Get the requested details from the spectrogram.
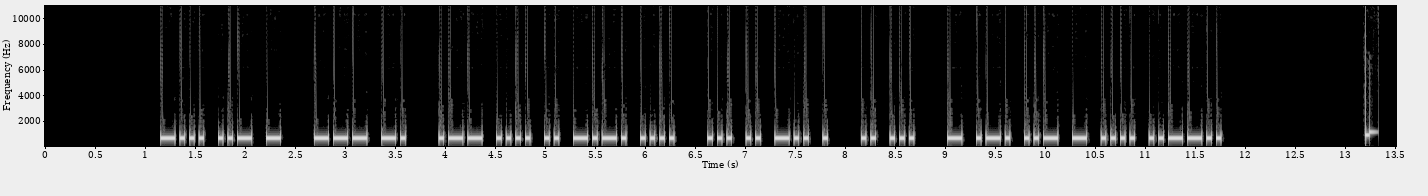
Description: Morse code, heard as a keyed tone, about 25 wpm, 700 Hz. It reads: BUT ON WHICH SIDE IS TRUTH?
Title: Sentences from Top 1000 Words - Review Part 1 - 25wpm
